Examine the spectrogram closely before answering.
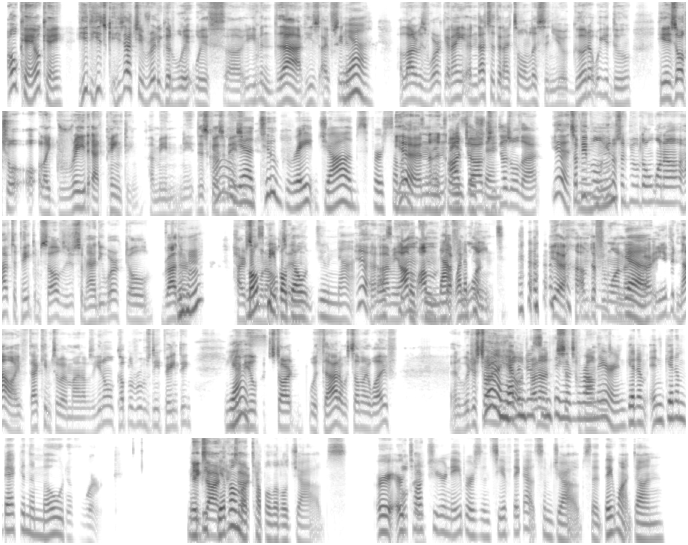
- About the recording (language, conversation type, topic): English, advice, How can I set clearer boundaries without feeling guilty or harming my relationships?
- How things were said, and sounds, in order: stressed: "that"; laughing while speaking: "Yeah"; chuckle; tapping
